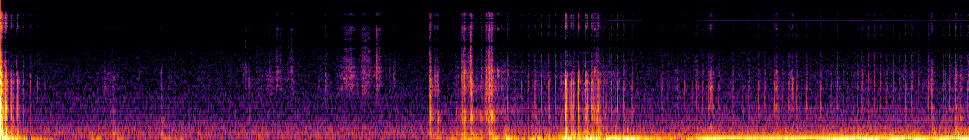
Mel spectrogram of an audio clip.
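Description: A few clicks and rattles, then a car engine starting up and settling into a steady low hum for the last few seconds.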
